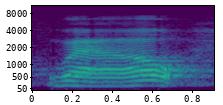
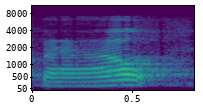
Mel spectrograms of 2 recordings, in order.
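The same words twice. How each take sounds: No difference in how they are said.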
